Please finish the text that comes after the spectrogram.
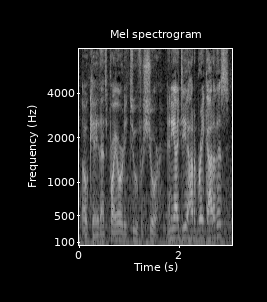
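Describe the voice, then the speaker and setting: An actor playing a determined young human space explorer in a video game, brisk and earnest. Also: male voice, mid-range voice, in a large hall, over music, lightly acted. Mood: tense, determined. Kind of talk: naturalistic video game acting.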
